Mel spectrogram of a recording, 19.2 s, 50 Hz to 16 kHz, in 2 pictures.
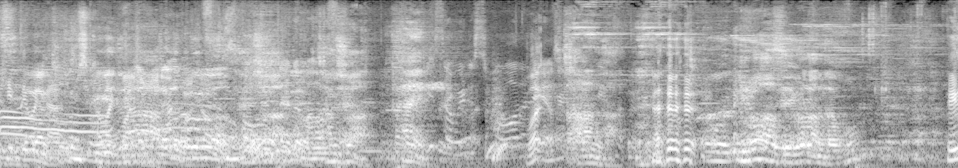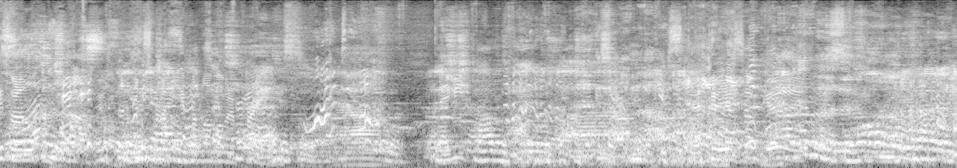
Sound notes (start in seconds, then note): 8.5 haha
